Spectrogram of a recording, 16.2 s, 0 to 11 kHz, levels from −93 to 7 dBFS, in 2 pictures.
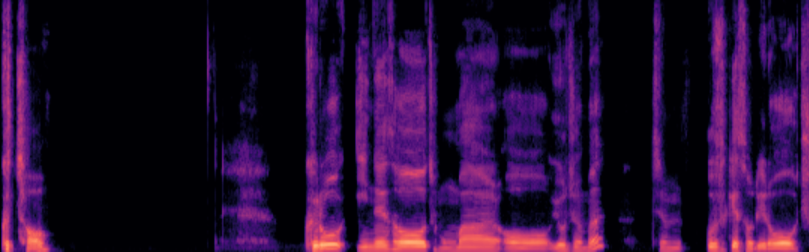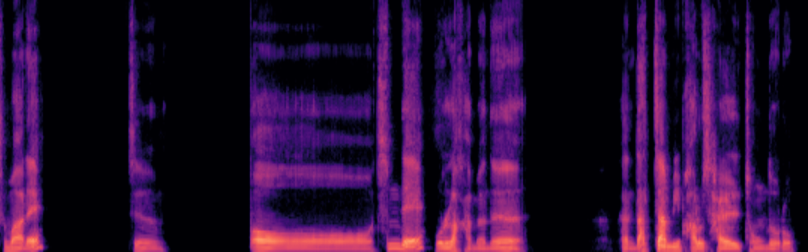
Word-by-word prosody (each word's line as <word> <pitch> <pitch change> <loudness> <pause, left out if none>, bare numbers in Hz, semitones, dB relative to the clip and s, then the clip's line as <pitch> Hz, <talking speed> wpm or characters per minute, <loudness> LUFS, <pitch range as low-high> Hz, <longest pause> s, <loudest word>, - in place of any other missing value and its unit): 그쵸. 145 -3 0 2.5
그로 360 +2 +7
인해서 155 +3 +5
정말 120 -1 -5
어 110 -2 -3
요즘은 120 - -5 0.5
좀 115 -2 -14 0.2
우스갯소리로 105 -7 +1
주말에 115 -3 -1 0.9
좀 105 -4 -11 0.9
어 100 -3 -1
침대에 195 0 +1
올라가면은 105 -2 -3 1.0
그냥 100 -2 -8
낮잠이 135 +5 +3
바로 110 -2 -2
잘 100 -1 -1
정도로. 95 -5 -8
110 Hz, 165 characters per minute, -22 LUFS, 100-130 Hz, 2.5 s, 그로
